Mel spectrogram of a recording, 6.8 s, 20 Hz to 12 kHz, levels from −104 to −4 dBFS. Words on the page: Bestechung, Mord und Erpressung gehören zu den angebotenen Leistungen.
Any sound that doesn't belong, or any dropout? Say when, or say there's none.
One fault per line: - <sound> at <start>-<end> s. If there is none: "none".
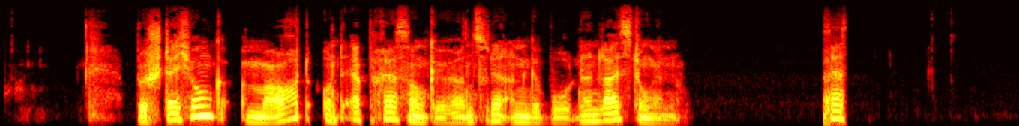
- laugh at 5.5-5.6 s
